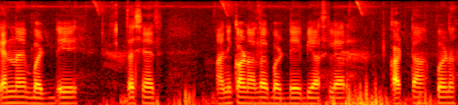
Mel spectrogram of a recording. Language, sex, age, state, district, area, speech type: Goan Konkani, male, 18-30, Goa, Sanguem, rural, spontaneous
